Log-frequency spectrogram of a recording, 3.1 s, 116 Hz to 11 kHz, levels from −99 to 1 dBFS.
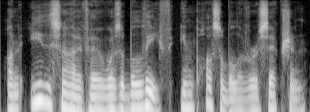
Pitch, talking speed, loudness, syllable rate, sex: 120 Hz, 210 wpm, -15 LUFS, 6.4 syllables/s, male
